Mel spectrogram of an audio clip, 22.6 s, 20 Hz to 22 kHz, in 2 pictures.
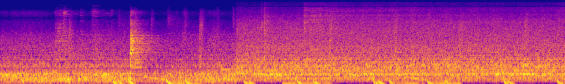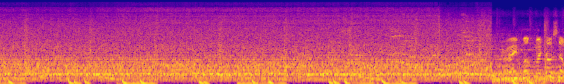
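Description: A TIG (GTAW) arc hisses steadily on a welding test plate in the 3G vertical position for the AWS D1.1 test, a continuous close buzzing rush with a regular low pulsing throb underneath.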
